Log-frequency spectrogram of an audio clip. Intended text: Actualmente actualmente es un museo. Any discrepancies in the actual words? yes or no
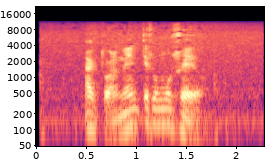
yes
